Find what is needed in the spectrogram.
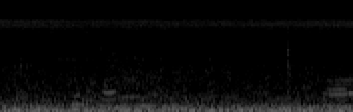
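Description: Steady outdoor background noise: a low rumble and high hiss, with faint traces of distant voices and a faint tick near the end.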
